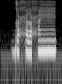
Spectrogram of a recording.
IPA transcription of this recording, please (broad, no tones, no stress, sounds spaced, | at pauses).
ɡ ə ħ ə ħ ẽ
